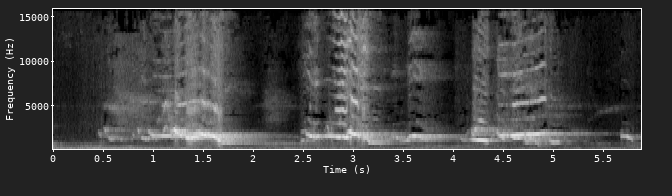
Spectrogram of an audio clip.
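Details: Black-naped oriole singing freely. Three rich whistled phrases, each a tangle of rising and falling slurs, arrive about every one and a half seconds, with a short note closing the recording.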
